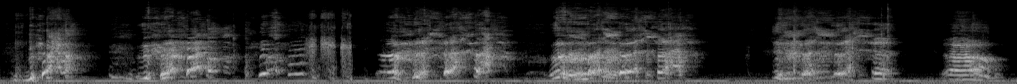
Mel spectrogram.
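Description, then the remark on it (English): Laughter breaks into a fit of harsh, repeated coughs, with several loud bursts over a steady low hum and no clear speech. “Laughing until you start coughing.”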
